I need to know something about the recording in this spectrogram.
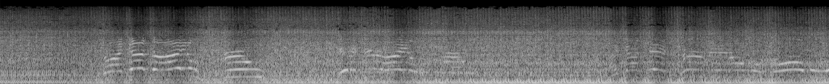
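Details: Kohler Magnum 20 after a carburetor rebuild. Steady single-cylinder putter holding constant speed, smooth with no misfires; mixture close to right. Fuel pump suspected weak.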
